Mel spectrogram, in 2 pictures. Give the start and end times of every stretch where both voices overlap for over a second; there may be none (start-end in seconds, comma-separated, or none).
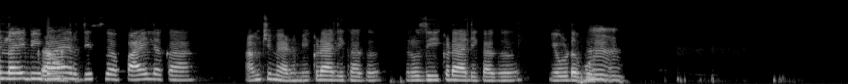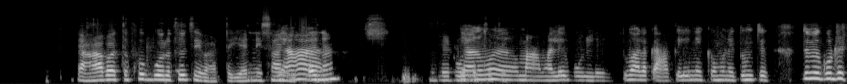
none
